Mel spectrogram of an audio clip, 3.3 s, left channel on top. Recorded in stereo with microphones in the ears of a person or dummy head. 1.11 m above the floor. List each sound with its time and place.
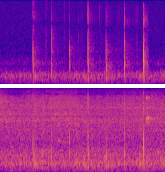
0.7 s running footsteps: 25° right (ahead or behind); by 3.0 s centre (ahead or behind)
